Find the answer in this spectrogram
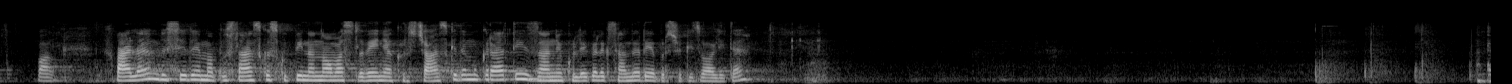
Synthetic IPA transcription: xʋaːlabɛseːd̪ɔimaːpɔslaːnskaskupiːnanɔːʋaslɔʋeːnijakəɾʃt͡ʃaːnskid̪ɛmɔkɾaːt̪izanjokɔleːɡaːlɛksaːnd̪əɾeːbɾʃɛkizʋoːlit̪ɛ

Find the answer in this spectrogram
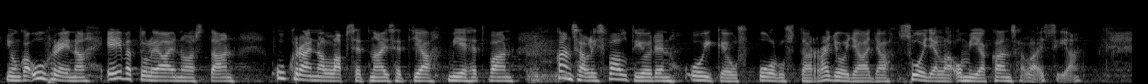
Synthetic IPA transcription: joŋkɑuhreinɑeiʋæt̪oleɑinoɑst̪ɑːn | ukrɑinɑllːɑpset̪nɑiset̪jɑmieɦet̪ʋɑːnkɑnsɑlːisʋɑlt̪ioidenoikeuspuolust̪ɑːrrɑjojɑːjɑsuojelːɑ̰ʔomiɑkɑnsɑlɑ̰isḭɑ̰ːn

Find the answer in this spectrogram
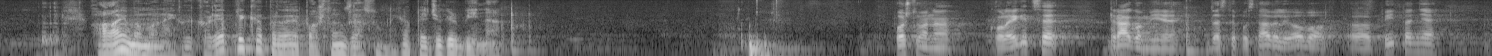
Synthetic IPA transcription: xʋaːlaimamonekolikʰoɾeplikapr̩ʋoje̞po̞ʃt̪oʋanoɡzaːst̪upnikaped͡ʑoɡəɾbiːna | po̞ʃt̪oʋanako̞leɡit̪sed̪ɾaːɡo̞mije̞d̪ast̪epost̪aʋilio̞ʋo̞piːt̪aɲe̞

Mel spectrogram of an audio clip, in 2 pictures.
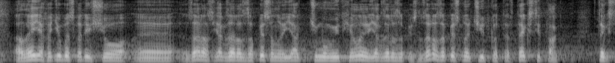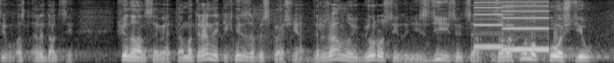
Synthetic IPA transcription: ɐlˠɛjaxɔtʲiwbɪskɐzɑt̪ɪʃt͡ʃɔ | zɑɾɐzjɐkzɑɾɐzːɐpɪsɐnɔjɐk̚t͡ʃɔmumɪʋʲid̪xɪlˠɪjɐkzɑɾɐzːɐpɪsɐnɔzɑɾɐzzːɐpɪsɐnɔt͡ʃit̪kɔt̪ɛwt̪ɛksʲtʲit̪ɑk | wt̪ɛksʲtʲiɾed̪ɑkt͡sʲḭjḭ | fʲinɑnsɔʋɛt̪ɐmɐt̪eɾʲɪalʲnjitʲixnɪzʲɪzɐbespɛt͡ʃenʲːɐd̪erʒɑwnɔjɔbʲiɔɾɔsʲlʲid̪ʊʋɐnʲːɐizʲdʲijsʲnʲʊj̪ʲt͡sʲːɐzɐɾɐxumɔkkɔʃtʲiw

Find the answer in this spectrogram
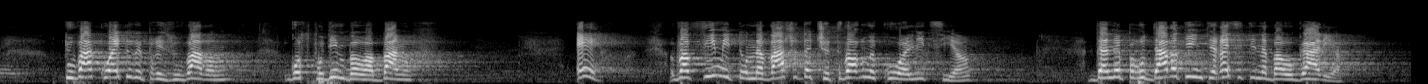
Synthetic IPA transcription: t̪ovakoɛt̪ovipɾizʊvavɐm | ɡospod̪inbɐlˠɐbanof | ɛ | vɐfimɛt̪onɐvaʃɐt̪ət͡ʃɛt̪vɔɾnəkoɐlit̪sijə | d̪ɐnɛpɾod̪avɐt̪ɛint̪ɛɾɛsit̪ɛnɐbɐlˠɡaɾijə

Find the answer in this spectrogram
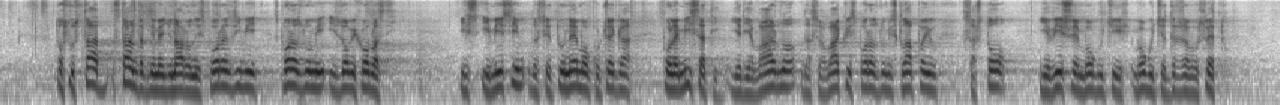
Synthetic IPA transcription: t̪o̞sust̪and̪aɾd̪nime̞d͡ʑunaːɾod̪ni | spo̞ɾazumiʔizo̞ʋixo̞blˠast̪i̥ | imislimd̪ase̞t̪uːneːmaokot͡ʃe̞ɡa | po̞le̞misat̪ije̞ɾje̞ʋaːʒno̞d̪ase̞o̞ʋakʋispo̞ɾazumisklˠapaju | saʃt̪o̞ | je̞ʋiʃemoɡuimo̞ɡut͡ɕad̪r̩ʒaʋausʋeːt̪u̥

